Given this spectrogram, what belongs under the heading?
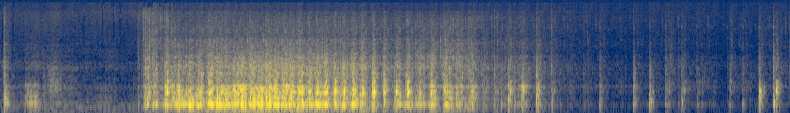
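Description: A sewing machine stitches a curved seam on a pair of shorts in one steady burst of a few seconds. It then stops and gives way to scattered clicks and light handling knocks.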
